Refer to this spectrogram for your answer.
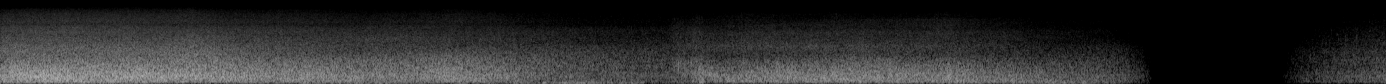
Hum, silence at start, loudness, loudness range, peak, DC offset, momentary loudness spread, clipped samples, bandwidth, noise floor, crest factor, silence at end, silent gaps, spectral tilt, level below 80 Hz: none; 0 s; -29 LUFS; 15 LU; -10 dBFS; under 0.1%; 17 LU; under 0.1%; 16 kHz; -51 dBFS; 18 dB; 0 s; 11.53-12.79 s; -5.5 dB/octave; -50 dBFS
